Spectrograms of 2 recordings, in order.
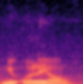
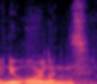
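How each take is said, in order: First: The name is said in a French style. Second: The name ends like the word 'lens'. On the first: This follows the original French. "like the French version" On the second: This is how locals say it. "like like the lens of a camera"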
